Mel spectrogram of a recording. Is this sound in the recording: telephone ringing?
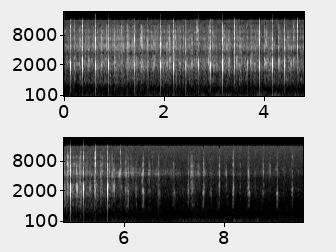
no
